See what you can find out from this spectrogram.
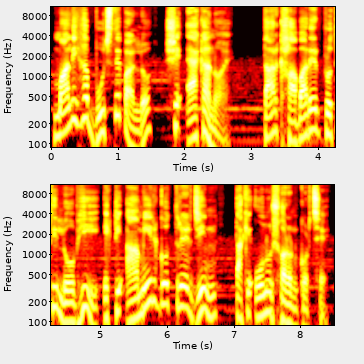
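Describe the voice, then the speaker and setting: A man's voice: mid-range voice, big pitch swings, a little slow, darkish tone, slightly rough, soft background music. Dramatic male horror narrator. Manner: dramatic storytelling with an audience question.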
